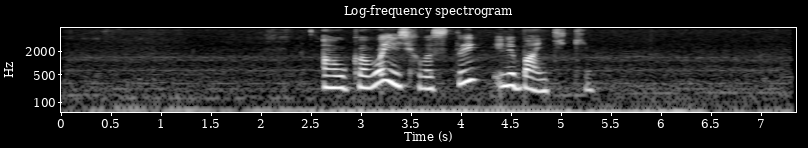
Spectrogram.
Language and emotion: Russian, neutral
